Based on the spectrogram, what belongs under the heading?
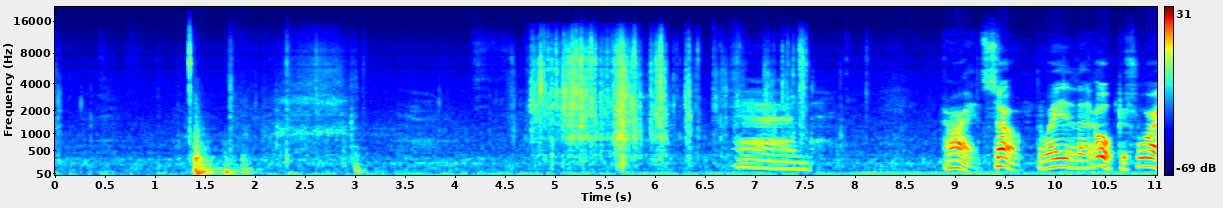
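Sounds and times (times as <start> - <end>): knock on packaging: 1.4 - 1.9.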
